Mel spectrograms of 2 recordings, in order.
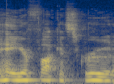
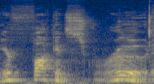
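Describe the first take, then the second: First: Tossed-off taunt, a bit louder; casual quote. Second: Slow, drawn-out deadpan threat; deadpan quote. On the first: Friend re-enacting the taunt, casually louder. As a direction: say it casually, like it's nothing. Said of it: "you say". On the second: Gamer taunting a beaten opponent, slow and deadpan. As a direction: savor each word of the taunt. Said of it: "juxtaposition of the word fucking followed by screwed". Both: Retold or imitated.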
